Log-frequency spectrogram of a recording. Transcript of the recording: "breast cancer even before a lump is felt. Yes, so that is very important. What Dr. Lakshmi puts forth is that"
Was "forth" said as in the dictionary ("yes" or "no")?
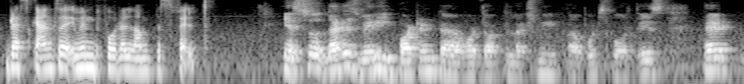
no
